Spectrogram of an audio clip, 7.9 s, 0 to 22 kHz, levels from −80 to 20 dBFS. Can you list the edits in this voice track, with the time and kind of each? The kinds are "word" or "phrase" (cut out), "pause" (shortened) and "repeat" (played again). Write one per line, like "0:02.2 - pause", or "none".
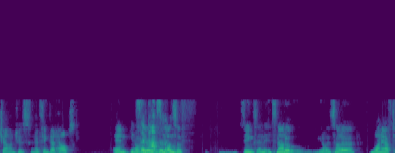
none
